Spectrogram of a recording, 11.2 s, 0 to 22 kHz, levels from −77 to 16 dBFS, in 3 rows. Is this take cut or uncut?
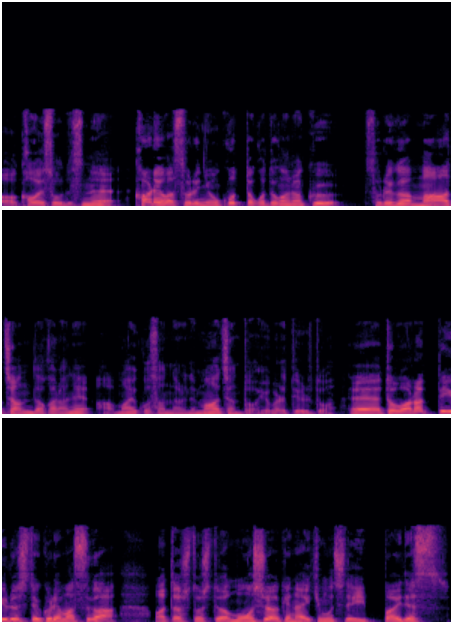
cut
